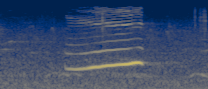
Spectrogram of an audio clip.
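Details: Black-throated laughingthrush from the Central Highlands singing in the forest-voice style, a recording played to train young birds and spur others to sing: a single clear whistled note of about half a second, rising slowly, with faint overtones over a quiet background.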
